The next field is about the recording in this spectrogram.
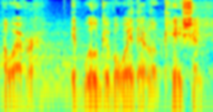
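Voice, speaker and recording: An actor playing an analytical military adviser in a video game, giving a matter-of-fact briefing. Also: male voice, a bass voice, fast, vocal fry. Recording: reverberant room with music.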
